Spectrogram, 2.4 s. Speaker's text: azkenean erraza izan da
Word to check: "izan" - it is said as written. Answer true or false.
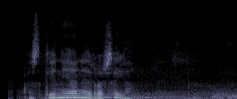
false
